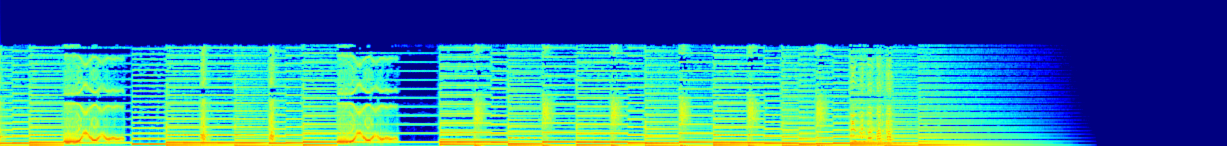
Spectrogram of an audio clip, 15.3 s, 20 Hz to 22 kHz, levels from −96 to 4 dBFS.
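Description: Nothing here stands out as a technical problem; the audio just runs along with no faults to point to.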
